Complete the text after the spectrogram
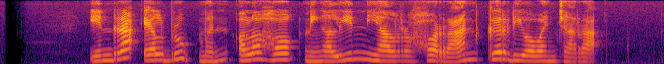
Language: Sundanese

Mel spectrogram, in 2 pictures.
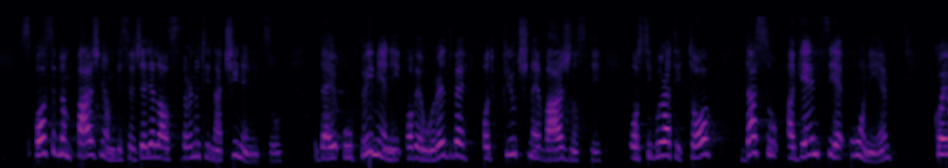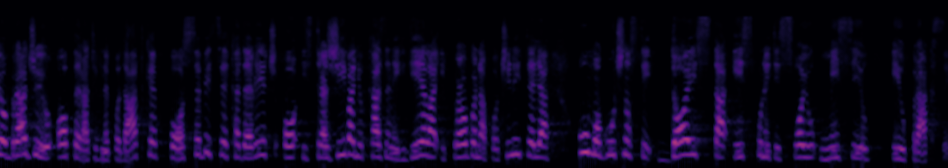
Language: Croatian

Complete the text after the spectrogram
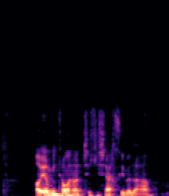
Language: Persian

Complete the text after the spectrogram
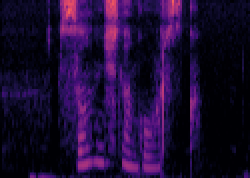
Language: Russian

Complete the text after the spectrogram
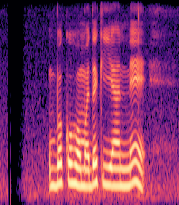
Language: Sinhala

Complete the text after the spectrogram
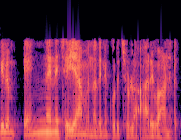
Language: Malayalam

